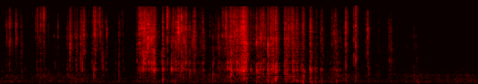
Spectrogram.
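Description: A foil card-pack wrapper being torn open and crinkled by hand: a run of irregular rustles and crackles that stops about five seconds in.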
